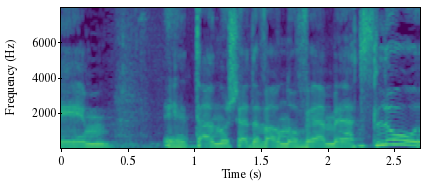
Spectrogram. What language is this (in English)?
Hebrew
